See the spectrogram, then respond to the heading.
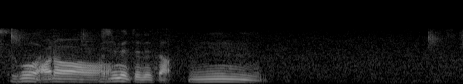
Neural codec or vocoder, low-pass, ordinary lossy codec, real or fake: none; 5.4 kHz; AAC, 24 kbps; real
